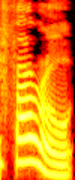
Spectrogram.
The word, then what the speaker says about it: Farrell: How do I pronounce It's your name, Farrell.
